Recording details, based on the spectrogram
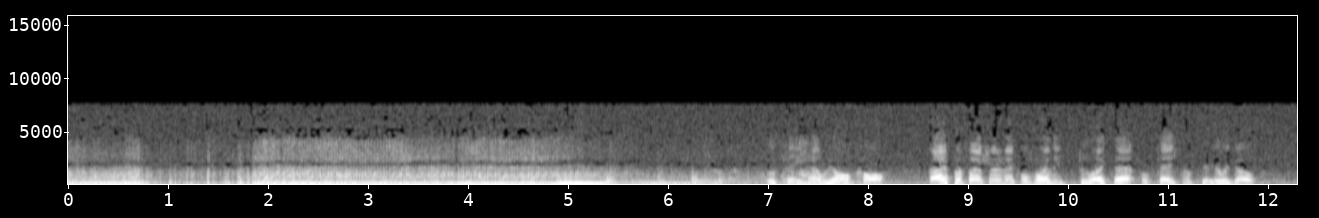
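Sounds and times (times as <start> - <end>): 
car engine rumbling and revving: 0.0 - 8.6
speech: 7.6 - 12.0.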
